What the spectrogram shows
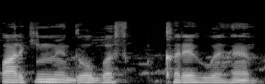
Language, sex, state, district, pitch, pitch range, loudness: Hindi, male, Assam, Kamrup Metropolitan, 105 Hz, 100-105 Hz, -21 LUFS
